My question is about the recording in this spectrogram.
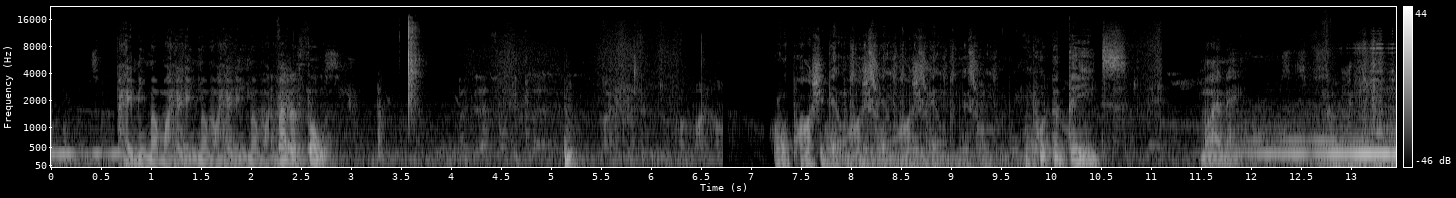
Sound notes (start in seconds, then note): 1.5 voice echoing; 8.9 voice echoing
